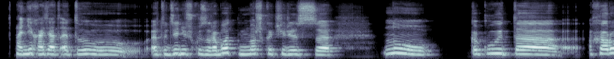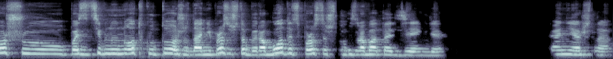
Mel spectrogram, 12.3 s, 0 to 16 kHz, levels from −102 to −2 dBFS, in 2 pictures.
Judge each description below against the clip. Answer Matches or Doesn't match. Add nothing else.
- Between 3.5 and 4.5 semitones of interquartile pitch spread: Doesn't match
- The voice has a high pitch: Matches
